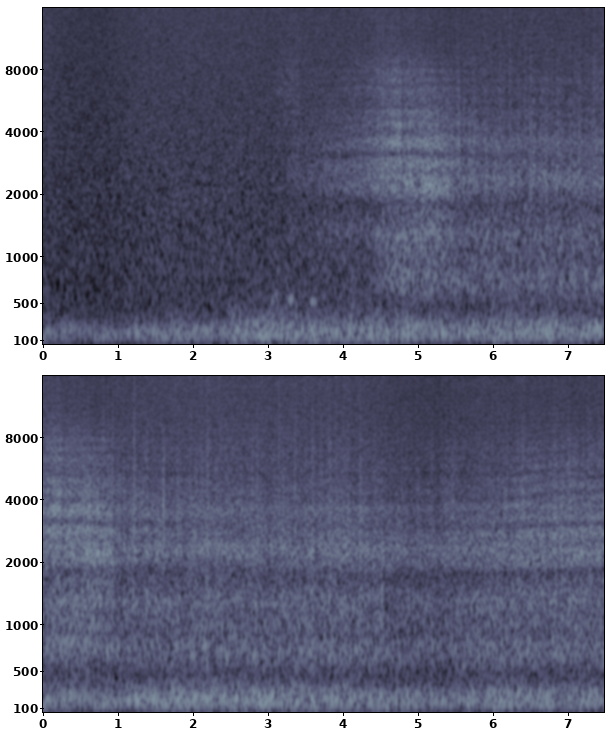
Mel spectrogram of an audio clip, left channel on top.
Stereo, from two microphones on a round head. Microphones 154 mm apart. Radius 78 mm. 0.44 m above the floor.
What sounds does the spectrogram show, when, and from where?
Only background noise.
